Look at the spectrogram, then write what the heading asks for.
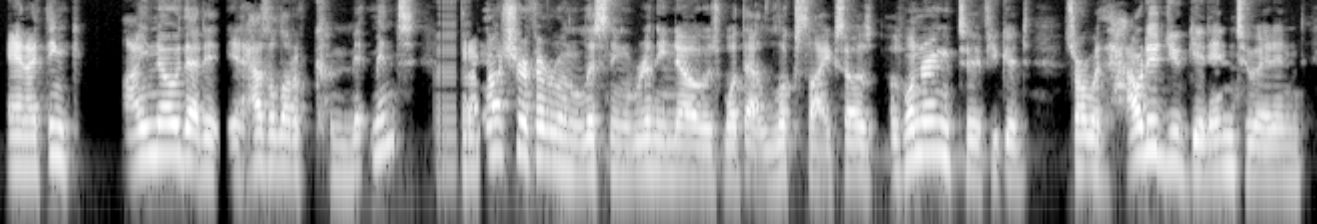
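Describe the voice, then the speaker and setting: Podcast host man with a slightly high voice. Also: lively intonation, quick pace. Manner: reads a scripted intro, then chats with restarts and fillers. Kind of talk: podcast interview.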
